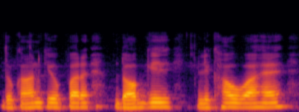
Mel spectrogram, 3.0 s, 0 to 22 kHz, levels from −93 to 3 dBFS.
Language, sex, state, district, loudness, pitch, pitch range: Hindi, male, Jharkhand, Garhwa, -18 LUFS, 120 Hz, 115-125 Hz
